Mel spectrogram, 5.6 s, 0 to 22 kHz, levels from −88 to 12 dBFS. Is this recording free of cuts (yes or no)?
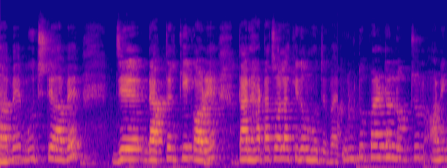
no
